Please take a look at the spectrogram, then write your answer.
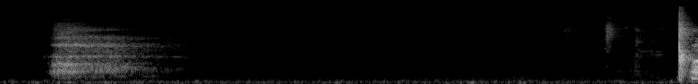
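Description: A long yoga breath drawn in and released, a soft airy rush lasting about a second and a half, then quiet before fainter breaths and a sharper intake at the end; no talking.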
